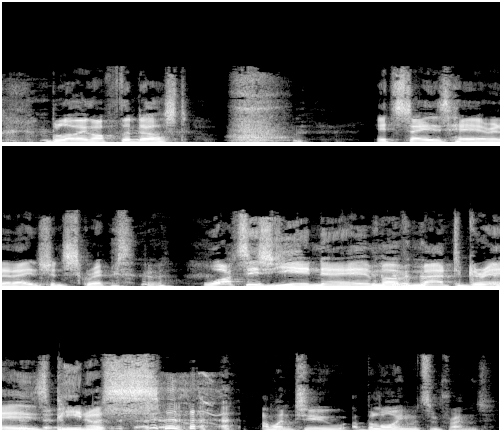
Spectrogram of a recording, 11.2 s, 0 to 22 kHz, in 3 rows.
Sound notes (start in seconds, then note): 1.4 blowing noise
